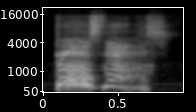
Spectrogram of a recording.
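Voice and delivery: high squealed cat voice; squeaky cat. Retold or imitated. Comedian's cats always doing business, squeaky. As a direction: squeal the word like an excited cartoon cat. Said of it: "he does voices".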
